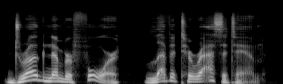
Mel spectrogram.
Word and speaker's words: levetiracetam: — DRUG 4: LEVETIRACETAM — Drug number four: levetiracetam.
